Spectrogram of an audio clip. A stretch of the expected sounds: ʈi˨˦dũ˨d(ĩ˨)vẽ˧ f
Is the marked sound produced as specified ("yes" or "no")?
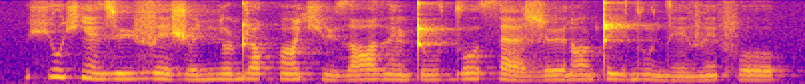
no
